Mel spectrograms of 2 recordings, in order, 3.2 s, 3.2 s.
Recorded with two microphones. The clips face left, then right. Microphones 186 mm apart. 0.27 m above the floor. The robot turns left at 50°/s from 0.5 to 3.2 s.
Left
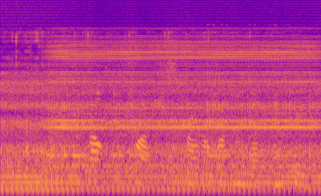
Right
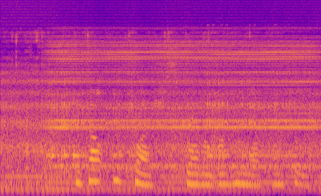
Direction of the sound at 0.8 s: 85° right.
